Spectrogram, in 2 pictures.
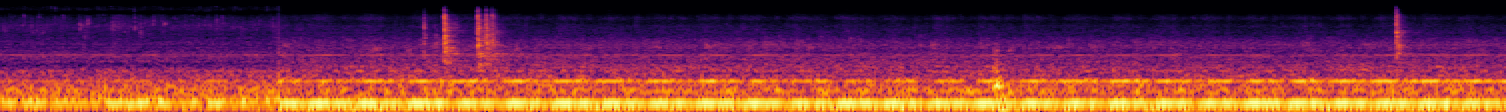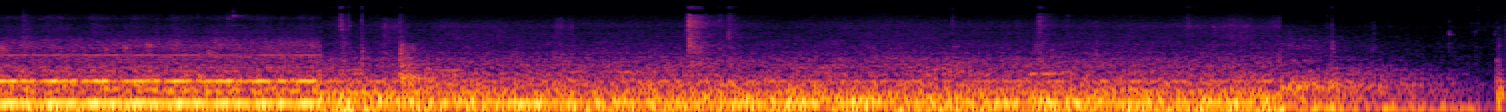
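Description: Laundry machines hum steadily nearby.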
